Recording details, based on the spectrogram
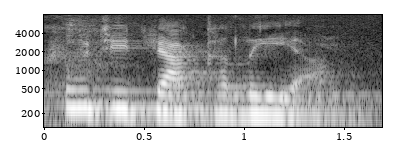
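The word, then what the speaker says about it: Kujichagulia: is the first red red candle and is pronounced kui Jalia swali for Swahili for self-determination where we Define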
